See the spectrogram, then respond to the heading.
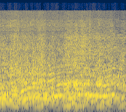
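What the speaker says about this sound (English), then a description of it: "Even a group of motorcycles revving their engines in celebration." A group of motorcycles revs together at a street celebration, producing a loud, dense, continuous engine roar with no clear breaks.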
